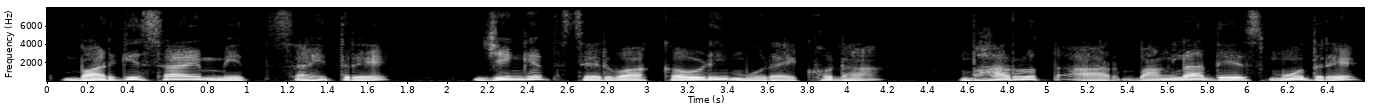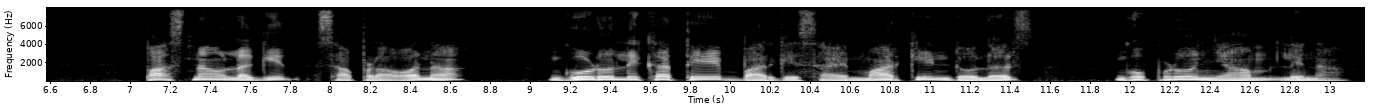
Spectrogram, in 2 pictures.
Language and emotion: Santali, neutral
